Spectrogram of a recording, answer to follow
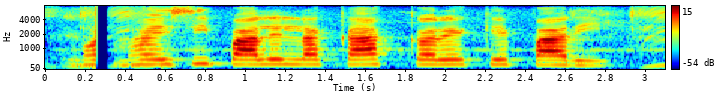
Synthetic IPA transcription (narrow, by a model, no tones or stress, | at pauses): bʱbʱəjsipaleləkakːəɾekepaɾi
